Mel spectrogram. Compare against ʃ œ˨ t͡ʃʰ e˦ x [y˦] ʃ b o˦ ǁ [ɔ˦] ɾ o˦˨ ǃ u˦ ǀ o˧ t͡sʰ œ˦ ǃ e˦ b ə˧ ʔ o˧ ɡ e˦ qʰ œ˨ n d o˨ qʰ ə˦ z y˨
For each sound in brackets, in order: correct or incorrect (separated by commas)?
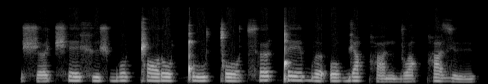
incorrect, correct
